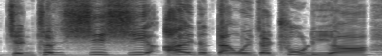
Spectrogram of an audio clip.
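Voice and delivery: lightly voiced panicky Japanese man; Ikeda answering on the run. A narrator's reading. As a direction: answer while still running. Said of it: "脚步不停地回说".

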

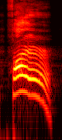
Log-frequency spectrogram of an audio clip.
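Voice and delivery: loud, very high cry of alarm; yelled alarm. A narrator's reading. People fleeing the building, yelling in alarm. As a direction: shout it out long and high to warn everyone. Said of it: "People were yelling".

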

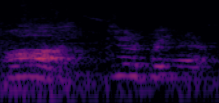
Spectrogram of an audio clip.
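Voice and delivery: distant voice, away from the mic; far off. Real, not acted. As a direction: call from across the room. Talking to courier outside, off-mic.

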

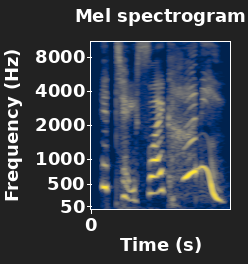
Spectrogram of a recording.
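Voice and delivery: high, delighted exclamation; girl exclaims at a sweet flower; exclaimed. A narrator's reading. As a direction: burst out with surprise at the taste. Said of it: "she exclaimed".

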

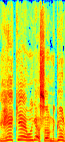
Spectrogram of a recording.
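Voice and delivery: high excited bragging; excited boast. Retold or imitated. Young guide imagining buddies' praise, excited high crowing. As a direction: crow it like a young hero.

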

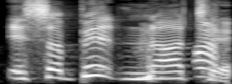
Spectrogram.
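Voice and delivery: high, hammy British catchphrase voice; put-on British movie-spy voice; Austin Powers. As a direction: pitch it way up like a comic British spy. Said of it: "stereotypical for going down Austin Powers".

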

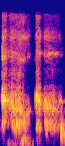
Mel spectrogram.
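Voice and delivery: whooshing crash of debris, unvoiced; voiceless crashing sound effect; imitated debris noise. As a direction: mimic metal rushing past with breathy noise. Imitating flying metal and debris.

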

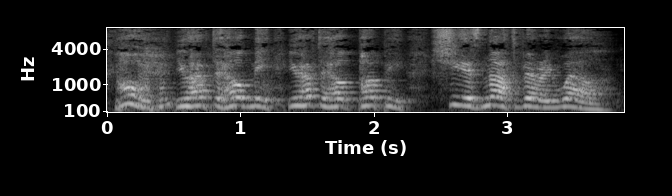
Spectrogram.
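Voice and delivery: high, put-on voice, urgent and pitiful; pleading injured man. Injured man begs help for his puppy, high pleading. Plays injured dog owner.

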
